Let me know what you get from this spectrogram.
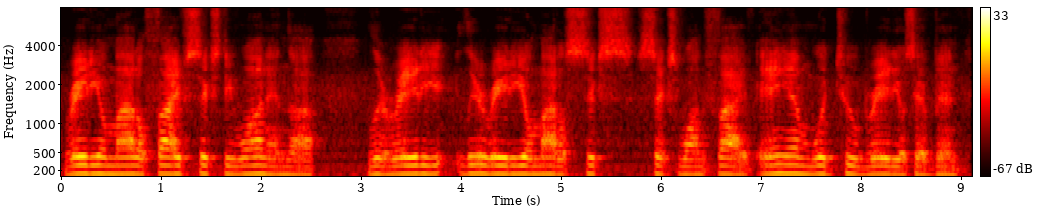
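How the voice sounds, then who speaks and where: A man casually presenting an old radio as a collector, partly reading from notes in a halting way and stumbling over words. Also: mid-range voice, gravelly, darkish tone.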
